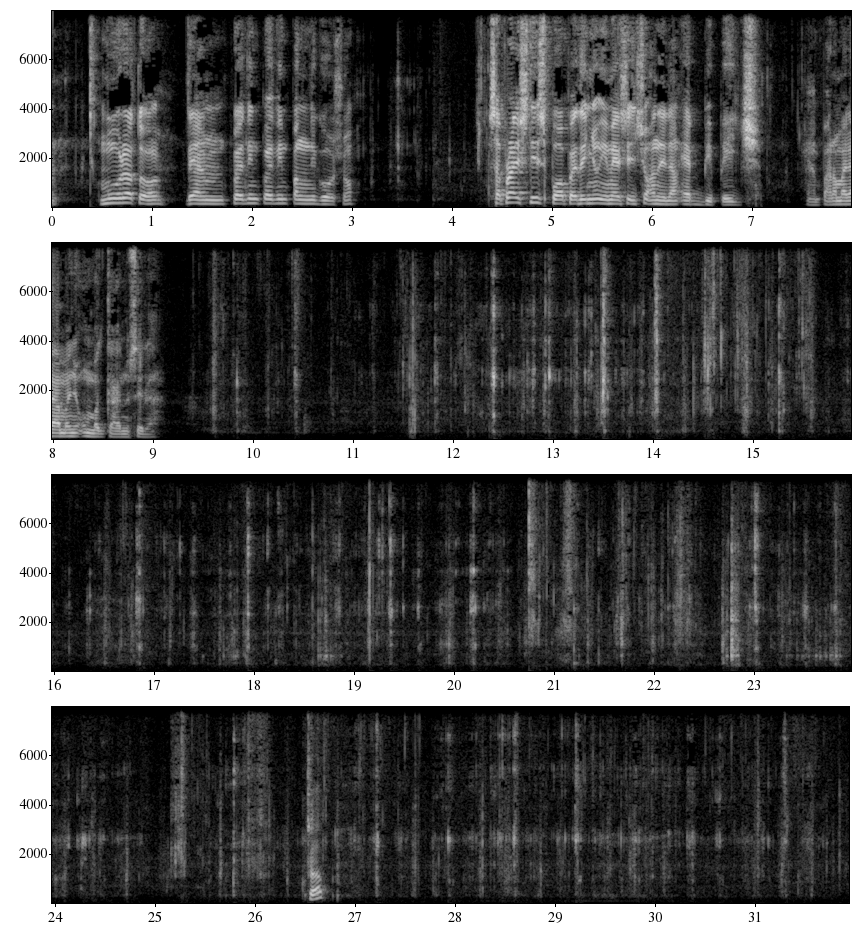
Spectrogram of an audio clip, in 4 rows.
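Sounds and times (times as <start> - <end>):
person chewing with mouth clicks: 9.4 - 31.9.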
